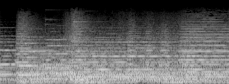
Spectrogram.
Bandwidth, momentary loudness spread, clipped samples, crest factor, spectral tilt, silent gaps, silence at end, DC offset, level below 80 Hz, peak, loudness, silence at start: 14.5 kHz; 1 LU; under 0.1%; 10 dB; -5.5 dB/octave; none; 0 s; under 0.1%; -28 dBFS; 0 dBFS; -12 LUFS; 0 s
